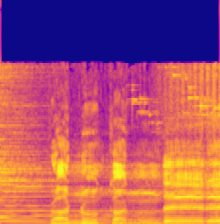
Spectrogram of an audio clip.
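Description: Male singer performing a Bengali song with live band accompaniment; his voice slides up in pitch twice, then holds a long note with vibrato from a little past the middle.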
